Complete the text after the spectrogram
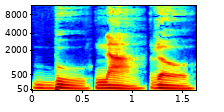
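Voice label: "bunaro", concatenated syllables; Affixing experiment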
